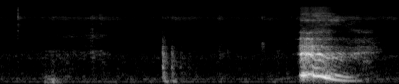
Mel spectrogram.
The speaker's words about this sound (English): so you don't have to hear me clear my throat.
